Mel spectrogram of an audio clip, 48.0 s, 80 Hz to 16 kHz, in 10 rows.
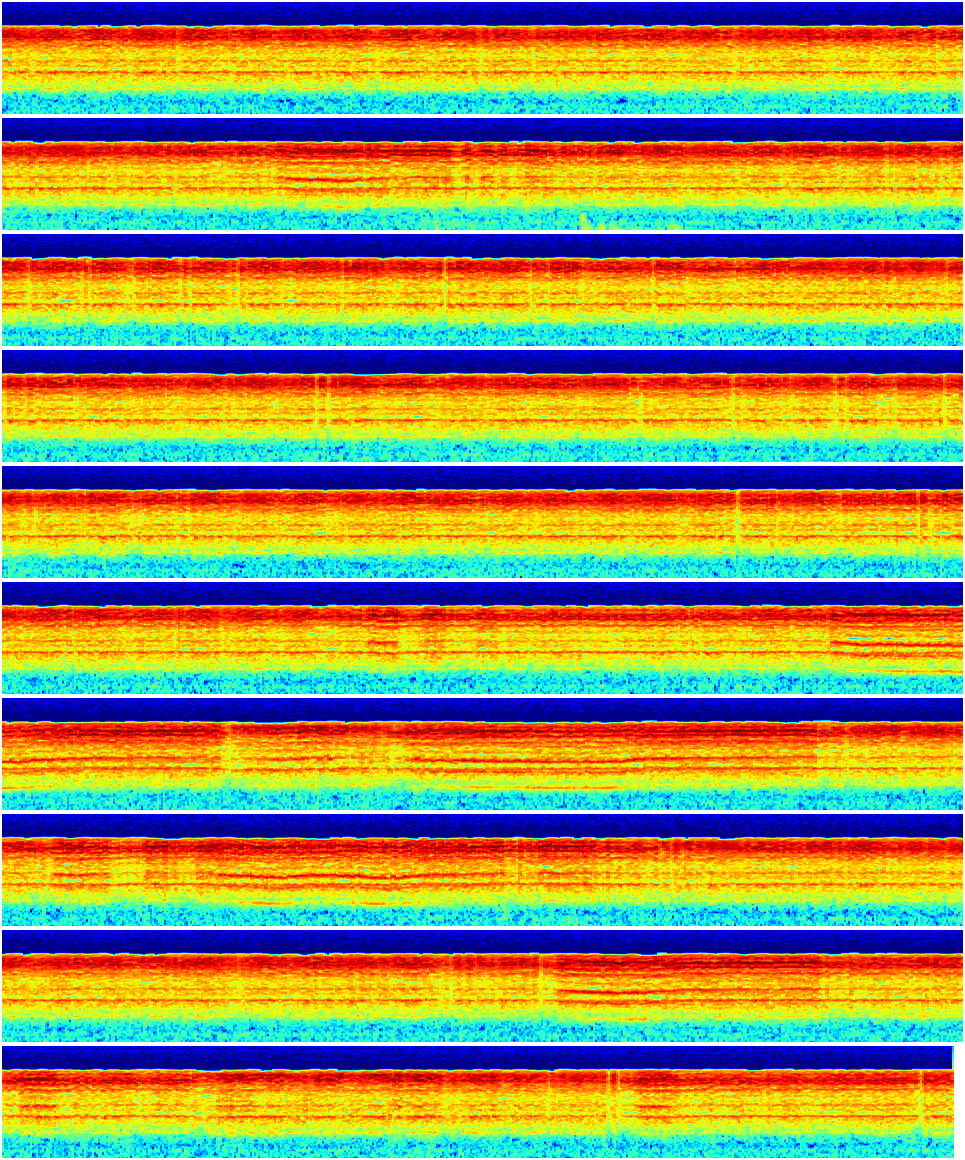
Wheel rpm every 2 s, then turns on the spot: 240, 230, 230, 230, 230, 230, 230, 230, 240, 230, 230, 230, 230, 230, 220, 220, 230, 230, 230, 230, 230, 230, 230, 230.
none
